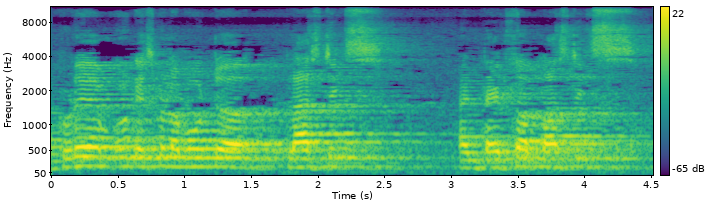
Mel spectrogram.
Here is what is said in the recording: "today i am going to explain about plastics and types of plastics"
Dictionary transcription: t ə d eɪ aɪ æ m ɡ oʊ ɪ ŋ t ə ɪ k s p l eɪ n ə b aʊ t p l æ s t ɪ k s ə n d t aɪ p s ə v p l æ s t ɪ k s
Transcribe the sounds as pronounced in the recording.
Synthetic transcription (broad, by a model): t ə d eɪ aɪ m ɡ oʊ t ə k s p eɪ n ə b aʊ t p l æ s t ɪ k s ə n d t aɪ p s ə v p l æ s t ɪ k s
